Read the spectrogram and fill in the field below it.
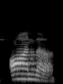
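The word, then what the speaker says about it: honour: H silent वाले word बताओ। Ma'am ऑनर। Correct, ऑनर।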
